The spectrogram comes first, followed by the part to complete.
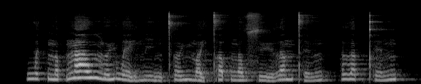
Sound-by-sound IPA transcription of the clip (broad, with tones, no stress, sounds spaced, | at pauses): w ɪ˧ k̚ n̪ ɐ˨ p̚ ŋ aː˥ w ŋ ɵ˨˥ ɥ w e˨˩ j m iː˨˩ ŋ t̪ʰ ɵ˨˥ ɥ m ɐ˨˩ j t̪ʰ ɐ˧ p̚ ŋ ɐ˨˧ w s yː˨˩ l ɐ˥ m t̪ʰ ɪ˨˥ ŋ | l ɐ˧ k̚ pʰ ɪ˨˥ ŋ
